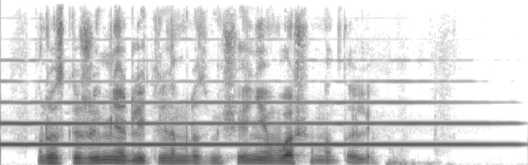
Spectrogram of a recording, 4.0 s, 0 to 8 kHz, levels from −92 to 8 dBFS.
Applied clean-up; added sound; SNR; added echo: none; Wind instrument, woodwind instrument; 1 dB; none.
